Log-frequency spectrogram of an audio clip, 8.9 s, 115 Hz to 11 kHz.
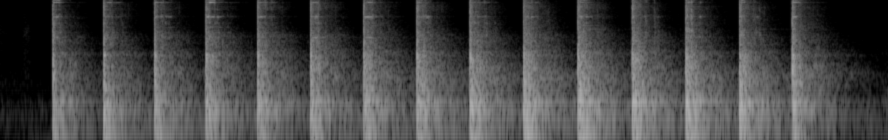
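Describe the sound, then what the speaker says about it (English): Hammer taps drive the idler bracket out of the idler arm on a 2007-2014 GMC Sierra 2500 HD truck. Fifteen evenly spaced, sharp metallic strikes ring out close and loud, about two per second, each decaying briefly, with no speech. "we're going to tap on this area, which is going to drive our idler bracket out and away from the idler arm."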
